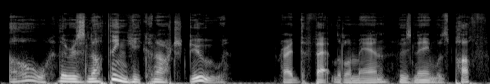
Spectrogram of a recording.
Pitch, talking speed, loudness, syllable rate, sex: 115 Hz, 195 wpm, -20 LUFS, 5.4 syllables/s, male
